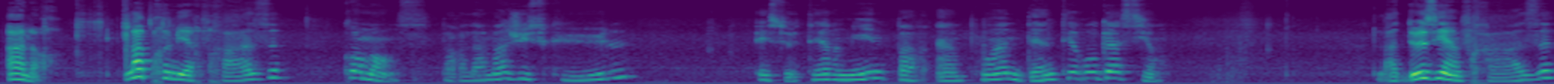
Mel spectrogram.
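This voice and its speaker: Woman teacher, very slow deliberate pace, patient repetition for children. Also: mid-range voice, a little hiss or hum. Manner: slow, repeats terms, addresses children, switches to Arabic to explain. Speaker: primary school French teacher. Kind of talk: slow classroom grammar lesson for children.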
